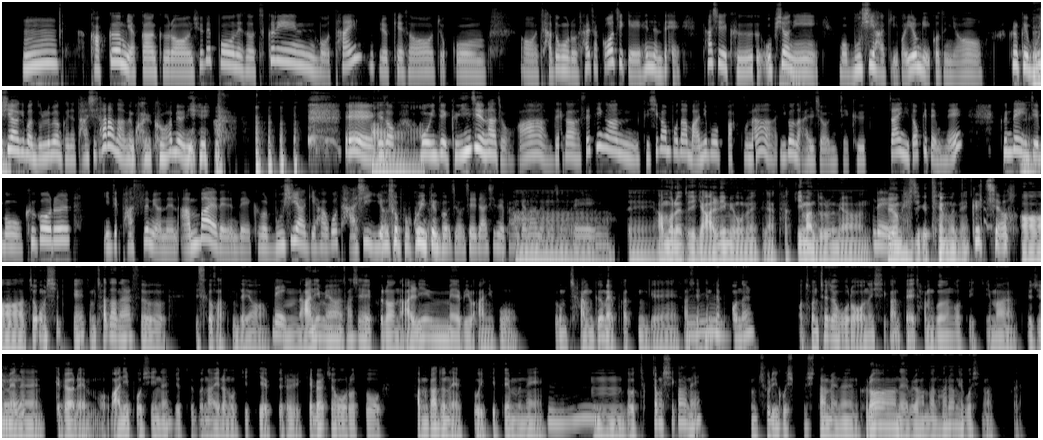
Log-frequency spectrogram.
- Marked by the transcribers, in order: other background noise; laughing while speaking: "거예요 그 화면이"; laugh; laughing while speaking: "이어서 보고 있는 거죠"; tapping; laughing while speaking: "조용해지기 때문에"; laughing while speaking: "그쵸"; laugh
- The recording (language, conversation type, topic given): Korean, advice, 디지털 미디어 때문에 집에서 쉴 시간이 줄었는데, 어떻게 하면 여유를 되찾을 수 있을까요?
